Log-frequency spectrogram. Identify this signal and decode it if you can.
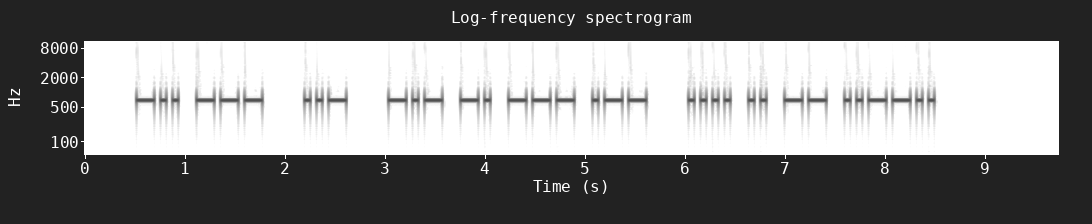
Morse code, heard as a keyed tone, about 21 wpm, 700 Hz. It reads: DO U KNOW HIM?
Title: Sentences from Top 100 Words and Abbreviations 20wpm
